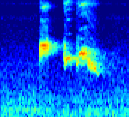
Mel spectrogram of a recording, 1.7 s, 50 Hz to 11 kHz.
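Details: At Mount Lavinia, Sri Lanka, a red-vented bulbul gives a rich three-part call in the 5:30 to 5:40 a.m. morning hour, first note strong, last note descending smoothly; calm background.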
